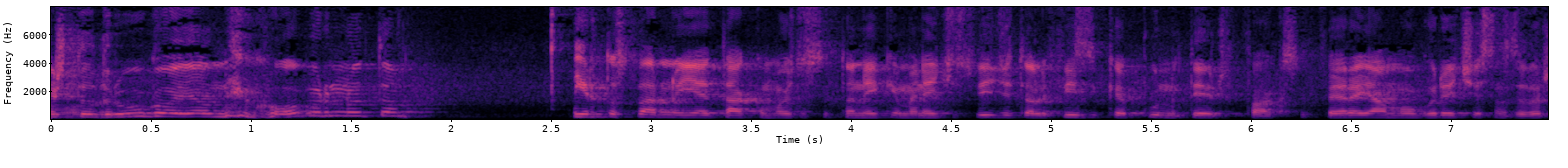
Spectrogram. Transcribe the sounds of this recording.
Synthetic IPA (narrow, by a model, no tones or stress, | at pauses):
eʃt̪od̪ɾuɡojelnekooʋrnut̪o̞ | jeɾt̪ost̪ʋaːɾnojet̪akomo̞ʒd̪aset̪o̞ːnekimane̞ːt͡ɕu̥sʋiːd͡ʑat̪ialifizikajepunot̪eːʒfaksufeɾajaːmo̞ɡuɾet͡ɕjasamzaʋr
